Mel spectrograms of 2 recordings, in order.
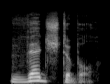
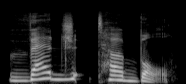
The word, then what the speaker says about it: vegetable: Next word, vegetable. Many people pronounce every syllable and say vegetable. But native speakers usually shorten it.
